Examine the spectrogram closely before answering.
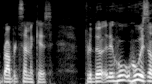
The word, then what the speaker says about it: Zemeckis: it will be co-written and directed by Roberts Emmerich semi-kids I'm sorry that's how you say his name Robert Zemeckis for the who is a legit director dude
